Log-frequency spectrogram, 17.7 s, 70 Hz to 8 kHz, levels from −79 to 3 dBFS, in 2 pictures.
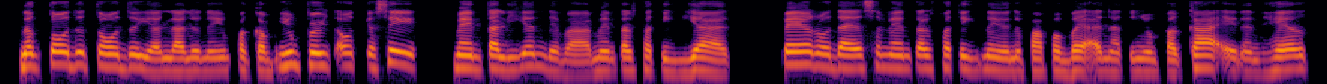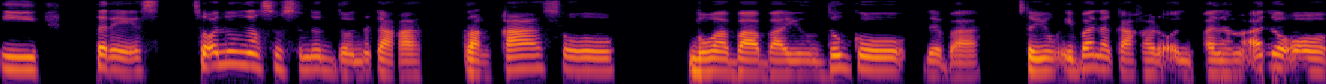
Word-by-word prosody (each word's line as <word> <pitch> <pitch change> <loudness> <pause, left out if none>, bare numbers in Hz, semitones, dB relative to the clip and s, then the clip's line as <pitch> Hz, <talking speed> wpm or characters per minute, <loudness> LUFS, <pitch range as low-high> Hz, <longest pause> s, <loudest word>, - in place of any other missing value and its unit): nagtodo-todo 195 -1 +2
yan, 150 -3 0
lalo 150 0 +1
na 150 - -3
yung 155 - -6
pagka 150 -2 -1
yung 210 +3 +2
burnout 200 0 +2
kasi 440 -6 +2 0.2
mentally 175 -1 +2
yon, 195 -2 -3
'di 150 - -2
ba? 125 -1 -2
Mental 150 0 0
fatigue 145 -3 -6
yan. 145 -5 +2 0.3
Pero 215 -2 +4
dahil 175 -2 +4
sa 180 +3 -6
mental 175 -1 0
fatigue 170 -3 -3
na 165 -2 -1
yun 145 - -3
napapabayaan 150 0 0
natin 145 +1 -5
yung 135 - -9
pagkain 155 +4 +1
unhealthy, 160 +3 -1 0.4
stress. 155 -4 +1 0.2
So, - - +5
ano 225 +1 -1
nga 205 - +3
nasusunod 160 -3 -5
dun? 130 -1 -2
Nagkakatrangkaso, 150 +5 0 0.5
bumababa 140 -2 +3
yung 130 0 -6
dugo, 165 -2 +1
'di 130 - -1
ba? 115 0 -1 0.3
So, - - +5
yung 150 0 +1
iba 180 +4 +2
nagkakaroon 135 -5 -3
pa 135 - +1
ng 130 0 -5
ano 190 - +2
o 155 - +1
155 Hz, 165 wpm, -23 LUFS, 145-180 Hz, 0.5 s, So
